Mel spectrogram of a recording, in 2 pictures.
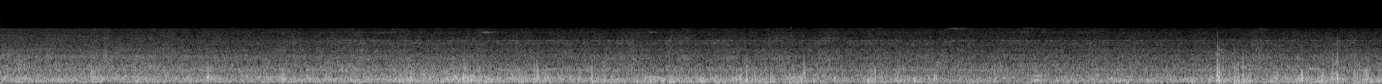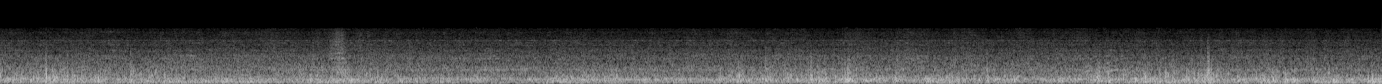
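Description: Moving passenger train heard from an open coach doorway: a steady rumble of steel wheels on the rails, with a rattling clatter and a few sharp clicks from the track.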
